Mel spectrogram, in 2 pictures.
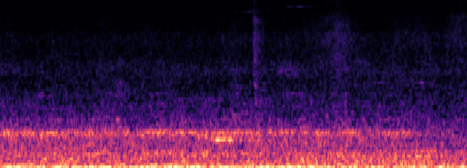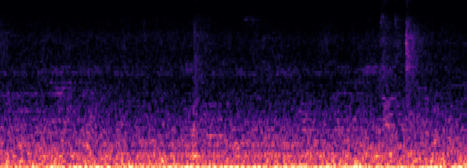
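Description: Steady low rumble inside the carriage of an MTR Tuen Ma Line train alongside the platform. A faint whine dies away about two seconds in.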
